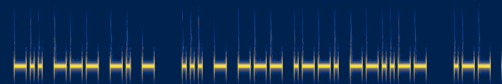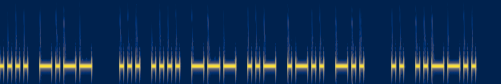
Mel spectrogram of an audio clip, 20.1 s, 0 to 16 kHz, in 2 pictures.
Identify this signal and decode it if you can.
Morse code, heard as a keyed tone, about 15 wpm, 700 Hz. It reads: DONT STOP, WHY SHOULD I?
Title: Sentences from Top 1000 Words - Review Part 1 - 15wpm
